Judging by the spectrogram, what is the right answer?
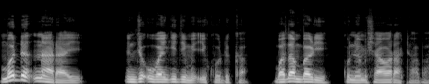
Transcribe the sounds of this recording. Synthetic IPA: mʊ˦dɪ˨ʔɪ˦naː˨ɽaː˨jiː˦ | ʔɪ˦nd͡ʒi˦ʔʊ˨bɐ˦ŋɡʲɪ˦d͡ʒiː˨ma˨ʔiː˦kʷoː˨dʊ˦ka˨ | baː˨zɐ˦˨mbɐ˦ɽiː˨kʷʊ˦neː˨mi˦ʃaː˦wɐ˦ɾaː˨taː˦ba˦ʔ

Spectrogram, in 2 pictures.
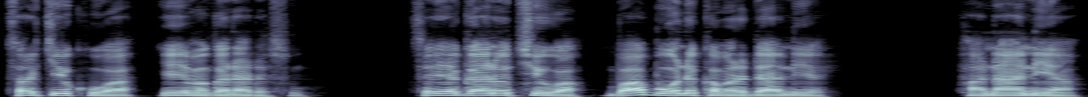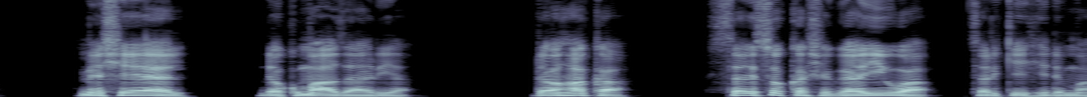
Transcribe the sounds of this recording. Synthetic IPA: sɐ˦rkʲiː˦kʷʊ˨wa˦jaː˦ji˦mɐ˨ɡɐ˦naː˨da˨su˦ʔ | sa˦jːaː˦ɡaː˦noː˦t͡ʃeː˦˨waː˨baː˦bu˨wɐ˦ni˦kɐ˨mɐ˦rdaː˦nɪ˦jɐ˨l | ha˨naː˦nɪ˦ja˨ | mɛ˨ʃa˦jɛ˨l | da˨kʷʊ˦ma˦ʔa˨zaː˦ɾɪ˦jaː˨ | d̥ɔ˦ŋɦa˦ka˨ | sa˦jsʊ˦ka˨ʃɪ˨ɡaː˦jɪ˦waː˨ | sɐ˦rkʲiː˦ɦɪ˦dɪ˦maː˦

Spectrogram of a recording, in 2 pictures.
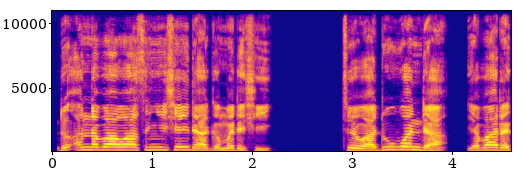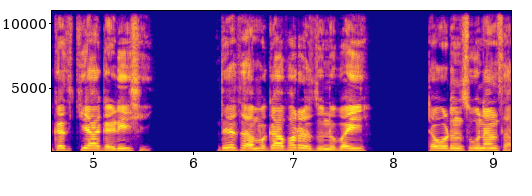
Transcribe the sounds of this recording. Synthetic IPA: dʊ˦ʔʔa˦nːɐ˦baː˦waː˦sʊ˦ɲji˦ʃa˦jda˨ɡɐ˨me˦da˨ʃi˦ʔ | t͡ʃeː˦˨waː˨dʊ˦kwɐ˦nda˨ | jaː˦baː˦da˨ɡɐ˦s̬kʲɪ˦jaː˦ɡɐ˨ɽeː˦ʃi˨ʔ | zaː˦˨jsaː˨mi˦ɡaː˦ɸɐ˦ɾɐ˨rzʊ˨nʊ˨ba˦j | ta˦wʊ˦ɽɪ˦ns̬uː˦nɐ˦nsa̰˨ʔ

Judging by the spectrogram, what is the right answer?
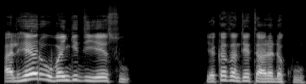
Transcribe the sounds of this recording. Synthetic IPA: ʔa˨lɦeː˦ɾi˨ʔʊ˨bɐ˦ŋɡʲɪ˦d͡ʒiː˨jeː˦su˨ | jaː˦kɐ˦sɐ˨nt͡ʃeː˦taː˨ɽe˦da˨kʷu˦ʔ

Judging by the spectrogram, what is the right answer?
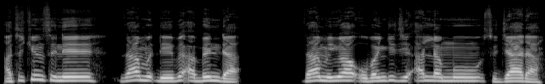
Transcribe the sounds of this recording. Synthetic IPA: ʔa˨t͡ʃɪ˦kʲɪ˦nsu˨neː˦ | zaː˦mu˨ɗeː˨be˦ʔa˨bɪ˦nda˨ | zaː˦mu˨jɪ˦waː˨ʔʊ˨bɐ˦ŋɡʲɪ˦d͡ʒiː˨ʔa˦lːɐ˨mːu˨su˨d͡ʒaː˦daː˨

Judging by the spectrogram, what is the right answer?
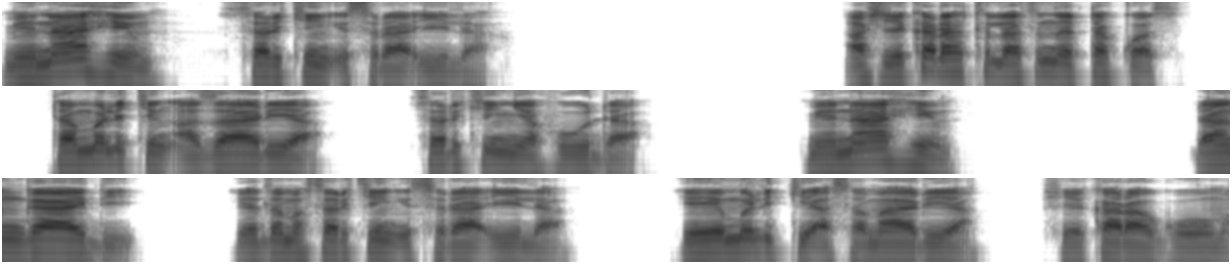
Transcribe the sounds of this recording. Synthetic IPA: mɪ˨naː˦ɦɪ˨m | sɐ˦rkʲɪ˦ŋʔɪ˨sɾaː˦ʔiː˦la̰˨ | ʔa˨ʃeː˨kɐ˦ɾaː˨a˨tɐ˨laː˨tɪ˦nda˨tɐ˦kʷɐ˨s | ta˦mʊ˦lkʲɪ˨ŋʔa˨zaː˦ɾɪ˦ja̰˨ | sɐ˦rkʲɪ˦ɲjɐ˨ɦʊ˦da̰ː˨ | mɪ˨naː˦ɦɪ˨m | ɗɐ˦ŋɡaː˦diː˨ | jaː˦zɐ˦ma˦sɐ˦ɽkʲɪ˦ŋʔɪ˨sɾaː˦ʔiː˦la̰˨ | jaː˦ji˦mʊ˦lkʲiː˨ʔa˨sɐ˨maː˦ɾɪ˦ja̰ː˨ | ʃeː˨kɐ˦ɽaː˨ɡʷoː˦ma̰˦

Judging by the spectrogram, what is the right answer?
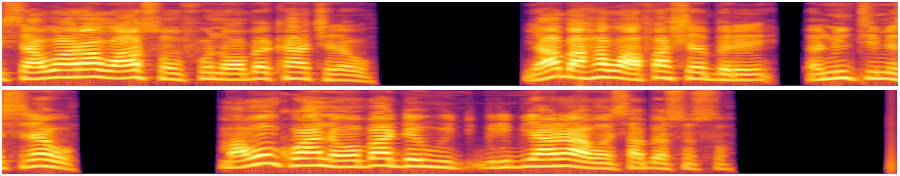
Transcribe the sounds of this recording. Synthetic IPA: fi˨si˨a˨wʊ˦a˦ɾa˦wɔ˨a˦sʊ̃˨m˨fʊ˦nã˨wɔ˨bɛ˦kʰã˦t͡ɕʰɪ˨ɾɛ˦wʊ˨ | jɛ˨a˦ba˨ɦa˦wɔ˨a˨fa˦ɕɛ˦bɪ˨ɾɪ˨ | æ˨nũ˦n̩˦tʰĩ˦mɪ̃˨sɪ˨ɾɛ˦wʊ˨ | mã˨wʊ̃˦ŋ̩˦kʰʊ˨˦a˦nɪ̃˨wɔ˨ba˦de˦wi˨dbi˨ɾi˨bi˦a˦ɾa˦a˨wɔ̃˨n̩˨sa˦bɛ˨sʊ̃˦sʊ˦

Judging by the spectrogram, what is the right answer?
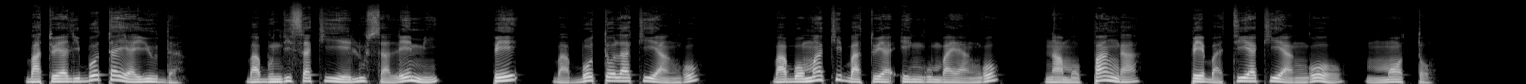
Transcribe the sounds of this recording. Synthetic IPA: ba˨to˨ja˨li˨bo˦ta˦ja˨ju˦da˨ | ba˨bu˨ndi˦sa˦ki˦je˨lu˦sa˨lɛ˦mi˨ | pe˦ | ba˨bo˦to˦la˦ki˦ja˨ŋɡo˦ | ba˨bo˨ma˦ki˦ba˨to˨ja˨ʔe˨ŋɡu˨mba˨ja˨ŋɡo˦ | na˨mo˨pa˦ŋɡa˨ | pe˦ba˨ti˦ja˦ki˦ja˨ŋɡo˦ | mɔ˦tɔ˨

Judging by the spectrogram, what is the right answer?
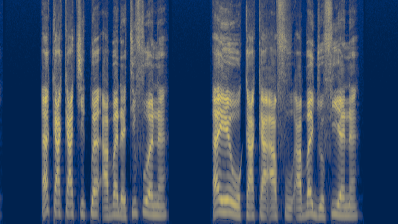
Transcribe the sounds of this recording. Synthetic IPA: ɛ˦ka˨ka˦t͡ɕi˦k͡pɛ˦ʔa˨bɛ˦ɖɛ˨t̪i˦fu˦ɛ˨nɛ̃˦ | e˦jɛ˦wo˨ka˨ka˨ʔa˨fu˨ʔa̰˨bɛ˦d͡ʒo˨fi˦ɛ˨nɛ̃˦

